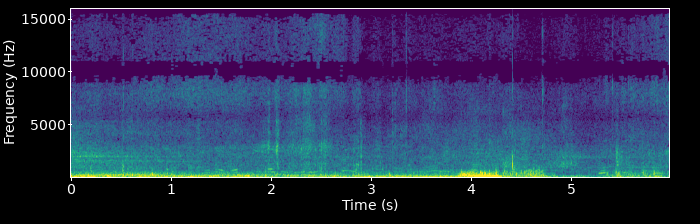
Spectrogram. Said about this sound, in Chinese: 风很大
